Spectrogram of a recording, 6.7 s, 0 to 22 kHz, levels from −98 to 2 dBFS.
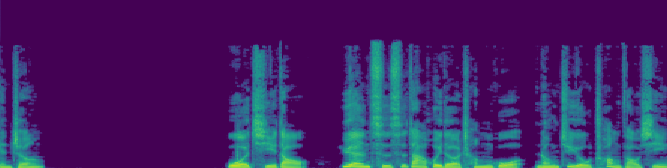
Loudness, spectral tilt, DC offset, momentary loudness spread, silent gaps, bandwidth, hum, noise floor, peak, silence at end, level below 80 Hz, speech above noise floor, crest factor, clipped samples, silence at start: -16 LUFS; -6 dB/octave; under 0.1%; 7 LU; 0.86-2.13 s; 16.5 kHz; none; under -90 dBFS; -2 dBFS; 0 s; -56 dBFS; over 75 dB; 14 dB; under 0.1%; 0 s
